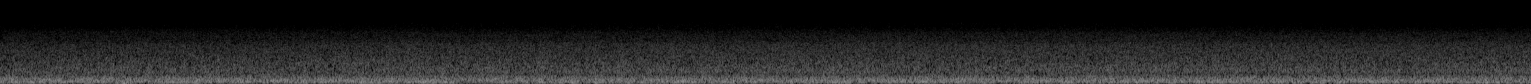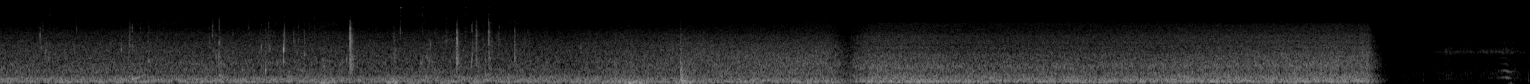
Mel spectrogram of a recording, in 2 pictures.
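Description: Steady wind rushing over the microphone, with small waves lapping against a kayak hull. A few light clicks come during the middle stretch, and the sound cuts off suddenly near the end.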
